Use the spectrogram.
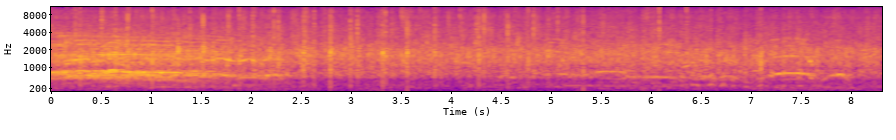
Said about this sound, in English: But another big round of applause, if you will, please, for the Goblin King himself.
